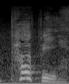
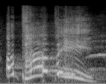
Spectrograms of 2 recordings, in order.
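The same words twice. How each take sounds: First: Low-key, quiet "puppy"; underwhelmed, softly spoken reaction; unenthused. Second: Very high, hammed-up squeal; over-the-top mock excitement; sucker's delight. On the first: Retold or imitated. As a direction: say it softly with no enthusiasm. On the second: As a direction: shriek it like a gullible puppy lover. Imitates a sucker falling for it.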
